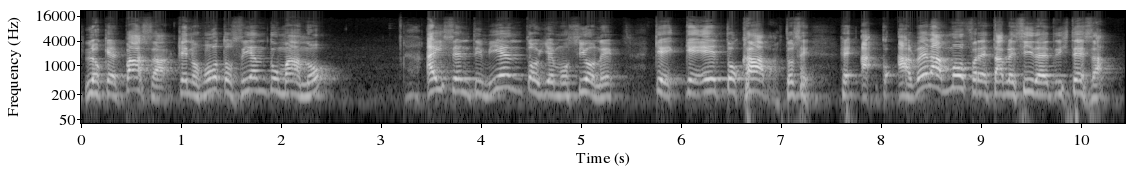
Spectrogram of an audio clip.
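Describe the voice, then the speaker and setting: At a moderate pace, a preacher with a high, bright, forceful male voice delivers a sermon. He answers his own questions to the listeners, and from time to time he has the congregation say the words back to him.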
